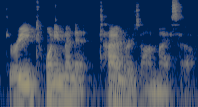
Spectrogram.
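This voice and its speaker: A man's voice: sits low, fairly quick, bright, forceful tone. A young man who works as a life coach, talking earnestly and emphatically in a casual chat.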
